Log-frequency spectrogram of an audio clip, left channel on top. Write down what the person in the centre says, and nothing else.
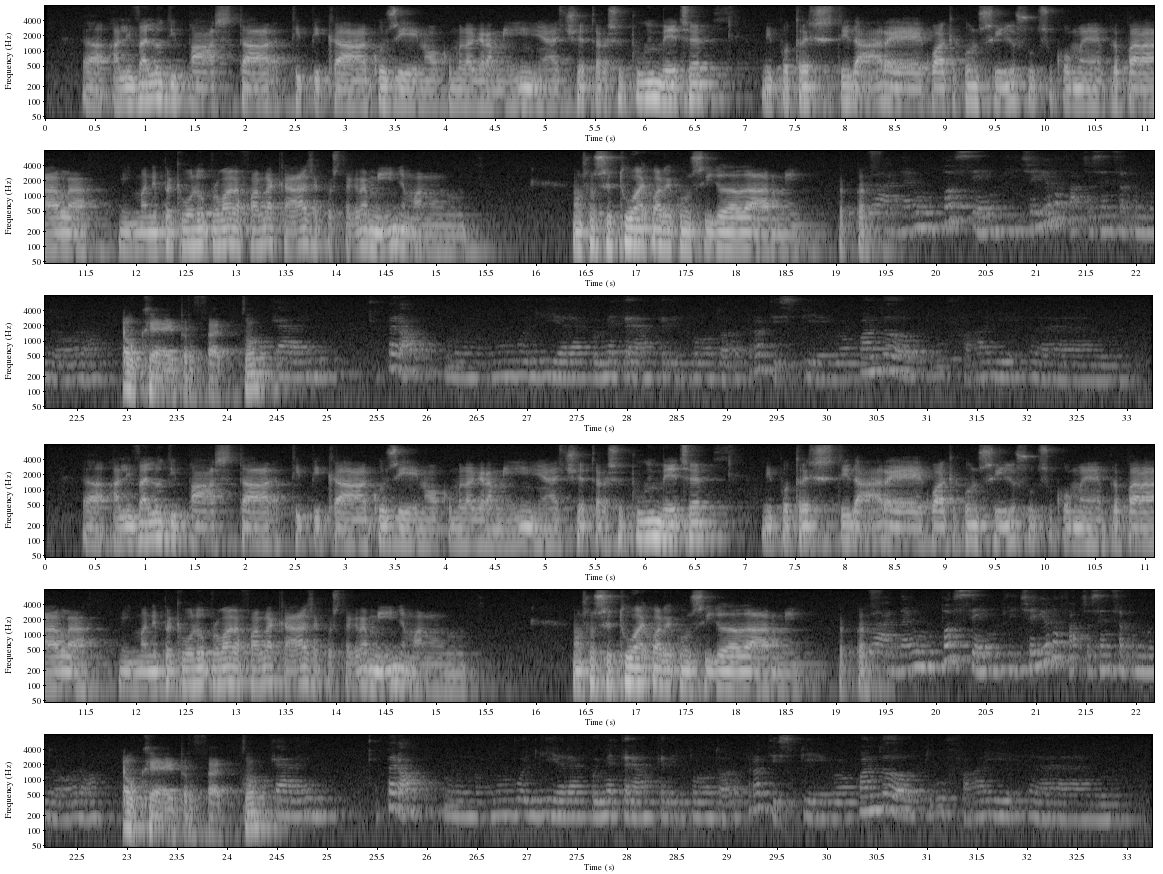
eh, a livello di pasta tipica così, no, come la gramigna, eccetera, se tu invece mi potresti dare qualche consiglio su, su come prepararla, in mani- perché volevo provare a farla a casa questa gramigna, ma non, non so se tu hai qualche consiglio da darmi. Per- per-
Ok, perfetto.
